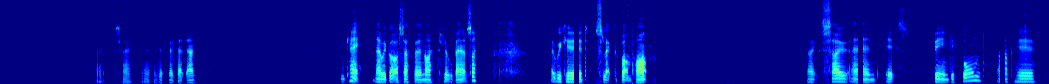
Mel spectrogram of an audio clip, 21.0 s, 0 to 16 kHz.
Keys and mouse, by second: 4.2-5.9 middle drag, 5.9 KP_5, 6.3 z, 12.5-15.4 drag, 15.4 middle click, 15.5 click, 16.0 middle click, 17.0 middle click, 17.2 middle click, 20.4-20.9 drag.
